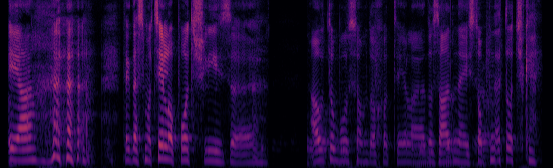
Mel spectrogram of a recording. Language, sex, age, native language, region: Slovenian, female, 30-49, Slovenian, Drava region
